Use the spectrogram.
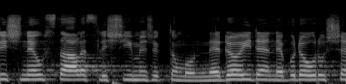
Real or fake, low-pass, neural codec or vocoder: real; 10.8 kHz; none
